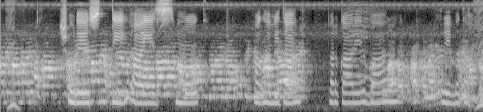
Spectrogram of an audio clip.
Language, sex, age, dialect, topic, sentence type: Magahi, female, 25-30, Northeastern/Surjapuri, banking, statement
